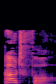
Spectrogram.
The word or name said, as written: outfall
